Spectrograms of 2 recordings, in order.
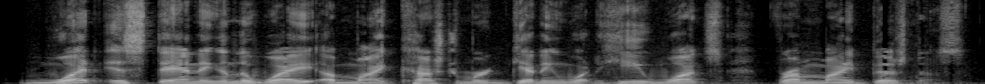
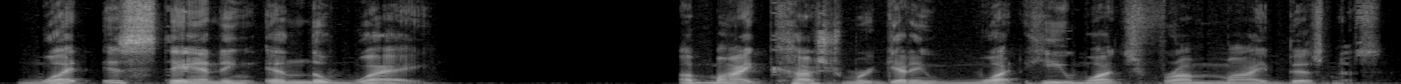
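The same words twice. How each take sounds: First: The sentence is spoken at a normal pace. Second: The sentence is spoken at a slower pace.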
